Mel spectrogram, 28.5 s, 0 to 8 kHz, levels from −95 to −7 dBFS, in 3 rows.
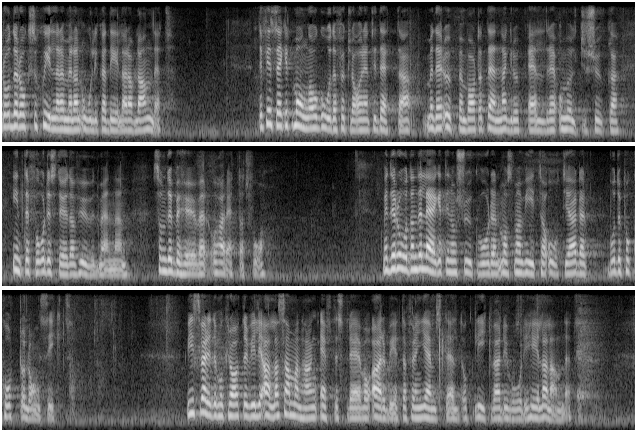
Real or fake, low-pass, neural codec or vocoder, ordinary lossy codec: real; 7.2 kHz; none; none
